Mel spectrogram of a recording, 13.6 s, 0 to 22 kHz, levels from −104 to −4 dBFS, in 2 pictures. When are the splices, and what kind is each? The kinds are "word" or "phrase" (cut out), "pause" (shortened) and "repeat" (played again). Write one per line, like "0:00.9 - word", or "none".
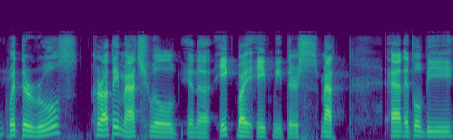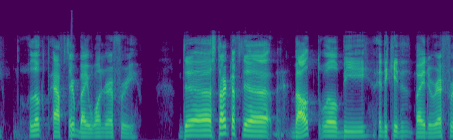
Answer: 0:02.7 - word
